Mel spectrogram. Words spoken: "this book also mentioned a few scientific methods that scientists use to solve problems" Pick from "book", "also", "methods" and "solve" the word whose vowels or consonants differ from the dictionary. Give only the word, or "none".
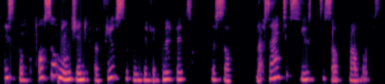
methods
